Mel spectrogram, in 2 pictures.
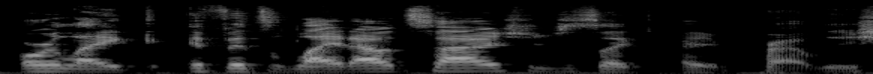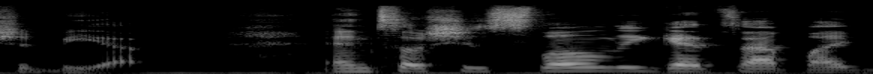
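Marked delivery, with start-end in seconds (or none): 2.3-3.4 low, soft sleepy mumble; mom waking reluctantly. Retold or imitated. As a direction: murmur it very low, half asleep.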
